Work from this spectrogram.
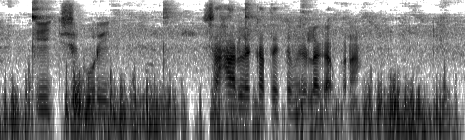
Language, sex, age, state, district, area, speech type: Santali, male, 45-60, West Bengal, Uttar Dinajpur, rural, spontaneous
